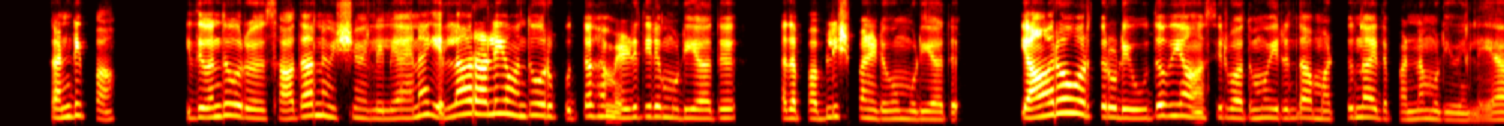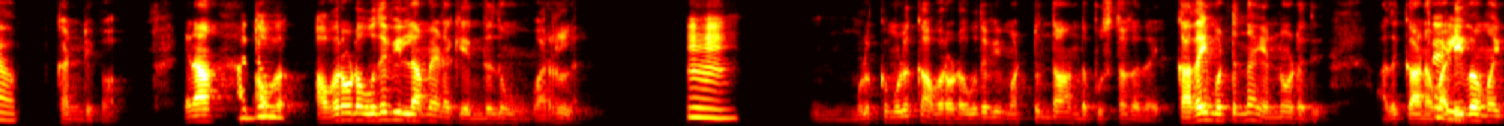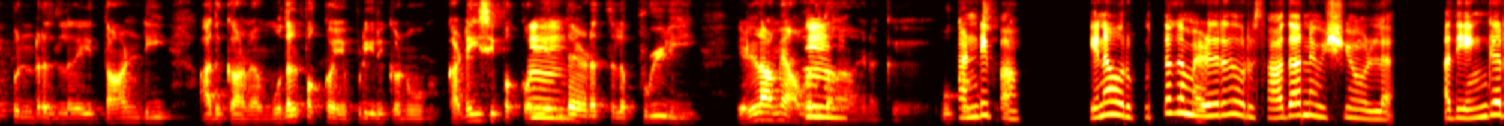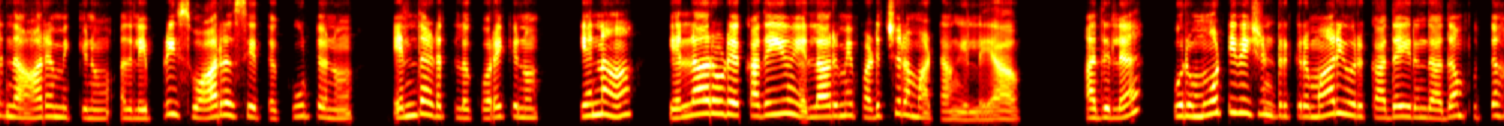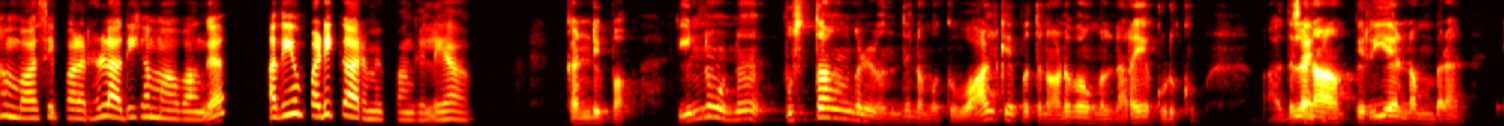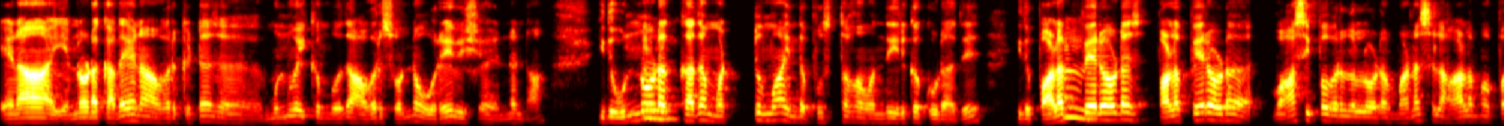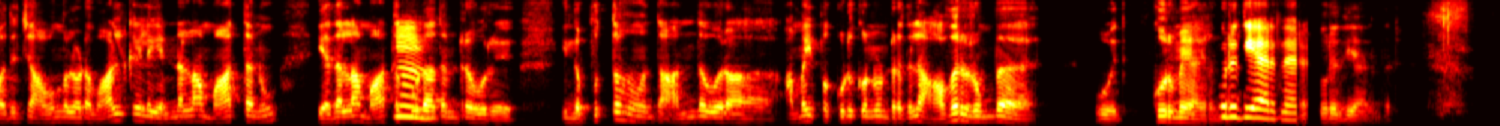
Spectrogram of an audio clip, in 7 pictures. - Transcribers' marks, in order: in English: "பப்ளிஷ்"; other noise; "ஊக்குவிச்சது" said as "ஊக்கவிச்சது"; in English: "மோட்டிவேஷன்"; other background noise; "புத்தகங்கள்" said as "புஸ்தகங்கள்"; "கொடுக்கும்" said as "குடுக்கும்"; "புத்தகம்" said as "புஸ்தகம்"; breath
- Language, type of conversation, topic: Tamil, podcast, ஒரு சிறிய சம்பவம் உங்கள் வாழ்க்கையில் பெரிய மாற்றத்தை எப்படிச் செய்தது?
